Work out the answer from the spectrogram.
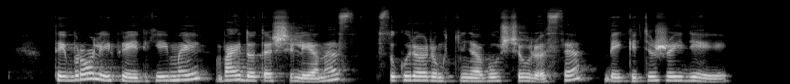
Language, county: Lithuanian, Kaunas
